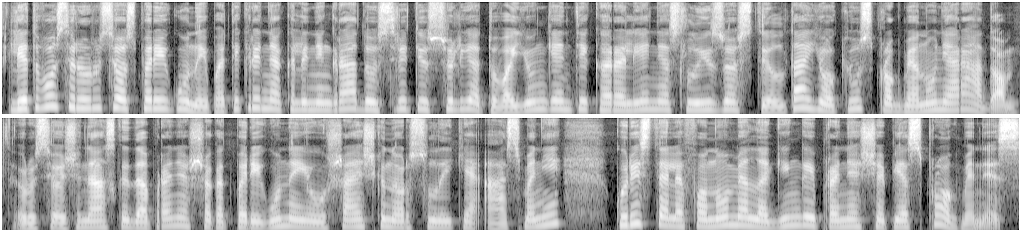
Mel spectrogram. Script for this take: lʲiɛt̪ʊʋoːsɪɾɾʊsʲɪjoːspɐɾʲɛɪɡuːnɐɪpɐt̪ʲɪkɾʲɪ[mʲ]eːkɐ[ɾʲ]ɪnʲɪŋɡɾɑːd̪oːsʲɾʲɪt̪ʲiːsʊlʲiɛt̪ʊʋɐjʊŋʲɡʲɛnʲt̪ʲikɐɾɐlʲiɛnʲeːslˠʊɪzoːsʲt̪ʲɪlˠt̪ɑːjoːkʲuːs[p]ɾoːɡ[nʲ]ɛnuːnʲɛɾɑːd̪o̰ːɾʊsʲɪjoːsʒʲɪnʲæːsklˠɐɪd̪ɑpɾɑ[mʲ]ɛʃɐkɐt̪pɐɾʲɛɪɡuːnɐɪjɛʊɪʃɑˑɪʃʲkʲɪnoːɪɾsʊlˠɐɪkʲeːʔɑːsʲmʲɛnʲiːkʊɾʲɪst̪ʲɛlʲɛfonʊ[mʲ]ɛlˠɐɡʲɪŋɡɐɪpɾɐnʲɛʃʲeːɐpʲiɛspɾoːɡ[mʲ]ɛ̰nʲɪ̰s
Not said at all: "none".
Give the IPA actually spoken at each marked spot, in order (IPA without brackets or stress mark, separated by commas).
nʲ, lʲ, p, mʲ, nʲ, mʲ, mʲ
